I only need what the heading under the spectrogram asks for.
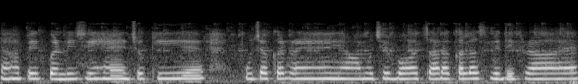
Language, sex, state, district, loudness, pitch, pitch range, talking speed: Hindi, female, Bihar, Samastipur, -13 LUFS, 260 Hz, 255-260 Hz, 220 wpm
